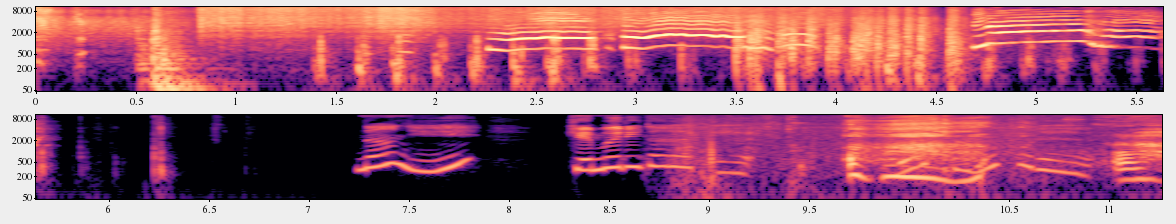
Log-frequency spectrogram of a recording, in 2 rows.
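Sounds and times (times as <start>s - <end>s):
spinning ground firecracker crackling and popping: 0.0s - 5.8s, 8.9s - 11.2s
speech: 8.4s - 11.2s.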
